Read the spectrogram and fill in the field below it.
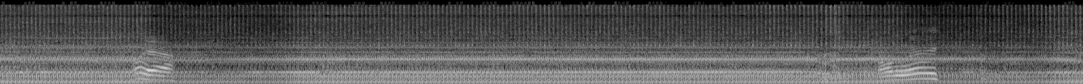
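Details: Small-engine hydraulic log splitter, run after sitting 2–4 years, revved up while the levers and ram are cycled. Steady even drone with a short rising whine each time the ram moves: normal running under hydraulic load.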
